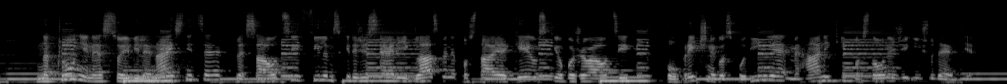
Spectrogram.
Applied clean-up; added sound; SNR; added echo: classical method spectral subtraction.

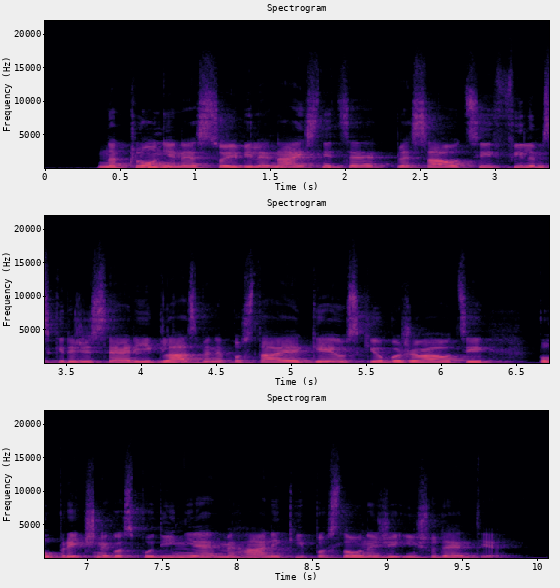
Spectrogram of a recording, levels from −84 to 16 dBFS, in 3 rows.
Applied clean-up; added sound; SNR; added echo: none; none; none; none.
